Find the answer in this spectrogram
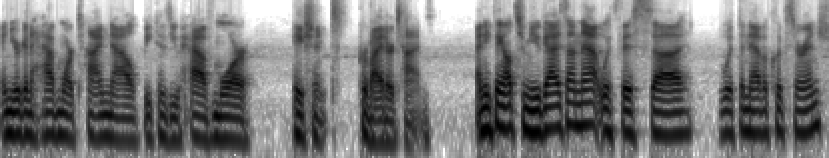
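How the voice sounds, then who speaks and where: A man speaks with a Michigan accent. His pitch sits fairly low. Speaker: nurse practitioner. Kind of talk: webinar presentation.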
